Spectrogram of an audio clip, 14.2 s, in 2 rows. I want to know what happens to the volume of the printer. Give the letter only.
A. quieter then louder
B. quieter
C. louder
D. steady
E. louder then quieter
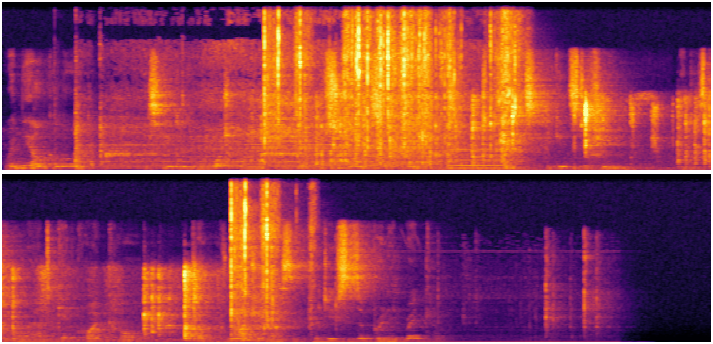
E.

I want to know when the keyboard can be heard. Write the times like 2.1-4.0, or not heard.
3.0-13.3.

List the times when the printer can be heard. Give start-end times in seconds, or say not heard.
0.0-6.8.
